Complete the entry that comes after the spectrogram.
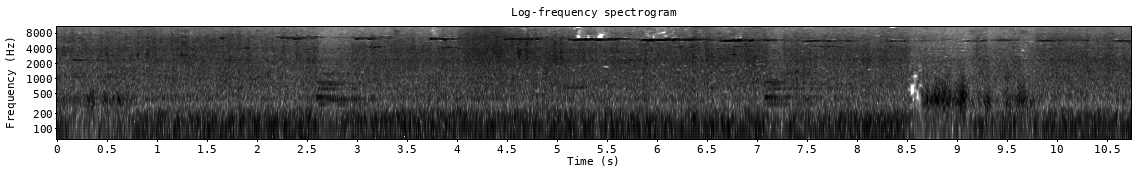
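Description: Loaded flatcars of a railroad work train rolling past: a steady rumble of wheels on rail with a thin high squeal of wheel flanges through most of it. Two brief horn toots sound, about three and seven seconds in.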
